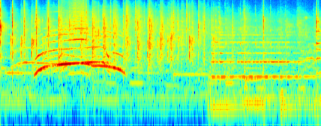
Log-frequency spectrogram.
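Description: Acoustic guitar and a plucked lute playing an improvised tune together. About a second in, a tone glides up and back down for over a second; from about four seconds in, held notes sound over the strings.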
